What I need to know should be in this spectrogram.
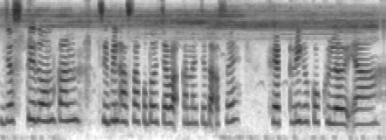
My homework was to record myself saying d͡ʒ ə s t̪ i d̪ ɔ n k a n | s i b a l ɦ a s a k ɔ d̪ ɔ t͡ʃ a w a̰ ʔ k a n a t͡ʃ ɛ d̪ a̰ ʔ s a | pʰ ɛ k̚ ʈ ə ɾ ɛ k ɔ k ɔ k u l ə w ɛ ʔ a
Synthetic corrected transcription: d͡ʒ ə s t̪ i d̪ ɔ n k a n | s i b i l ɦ a s a k ɔ d̪ ɔ t͡ʃ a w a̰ ʔ k a n a t͡ʃ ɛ d̪ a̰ ʔ s ɛ | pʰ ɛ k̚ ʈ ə ɾ i k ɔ k ɔ kʰ u l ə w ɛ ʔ a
